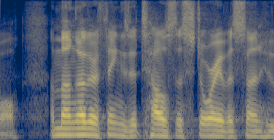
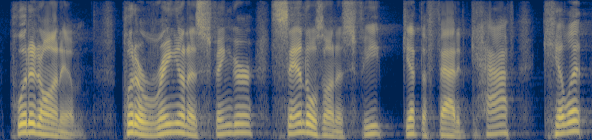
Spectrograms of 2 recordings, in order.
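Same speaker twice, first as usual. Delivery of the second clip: raised, urgent father's commands; excited orders; 5 semitones higher, 5 dB louder than usual. Acted. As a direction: call out joyfully to the servants. Father calls out orders to slaves.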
